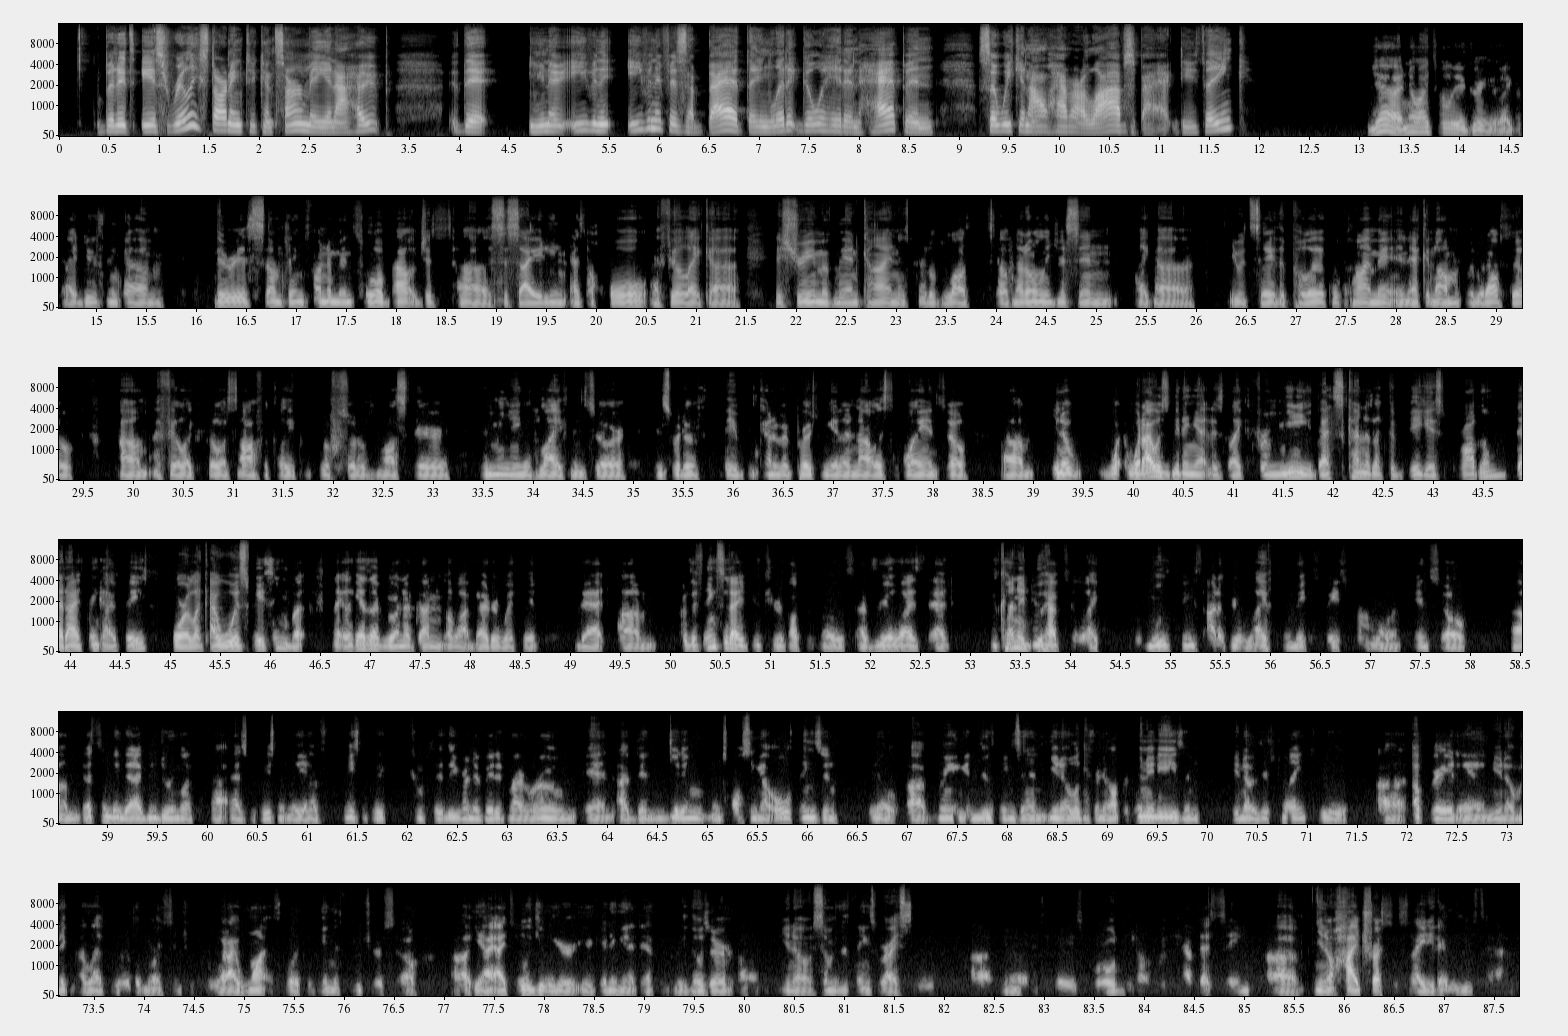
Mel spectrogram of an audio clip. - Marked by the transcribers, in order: distorted speech; static
- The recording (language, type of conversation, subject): English, unstructured, What will you stop doing this year to make room for what matters most to you?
